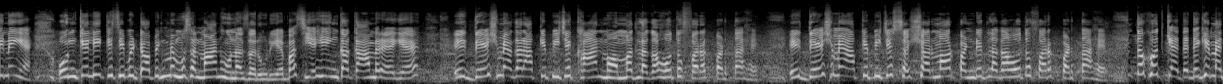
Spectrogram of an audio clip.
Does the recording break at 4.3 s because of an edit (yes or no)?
yes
